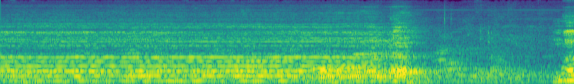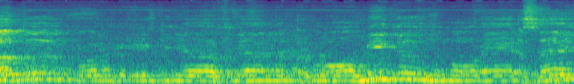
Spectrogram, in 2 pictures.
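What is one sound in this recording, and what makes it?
A group of men sing together in harmony, heard through a hall's loudspeakers.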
